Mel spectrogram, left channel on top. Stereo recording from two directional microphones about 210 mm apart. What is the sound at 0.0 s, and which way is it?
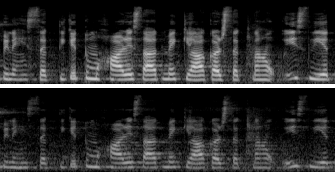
A woman's voice, 45° left (ahead or behind).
